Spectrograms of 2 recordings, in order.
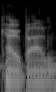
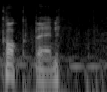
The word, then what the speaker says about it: Cockburn: always been the same but why is it Coburn because it's not spelled like Coburn uh cuz you know it's French no no no no no the French wouldn't pronounce that Co Coban they pronounce it cockburn so what what do you mean it's french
